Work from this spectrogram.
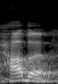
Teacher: حابا زبر حب، با ساکن ہے تو قلقلہ بھی ہوگا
